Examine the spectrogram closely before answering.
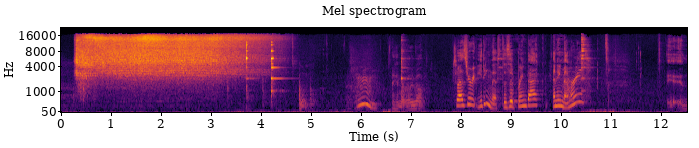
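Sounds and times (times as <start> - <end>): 
steam rushing from a pressure cooker valve: 0.0 - 4.6
light clinks of metal and glass: 3.7 - 4.6
speech: 5.9 - 10.6.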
